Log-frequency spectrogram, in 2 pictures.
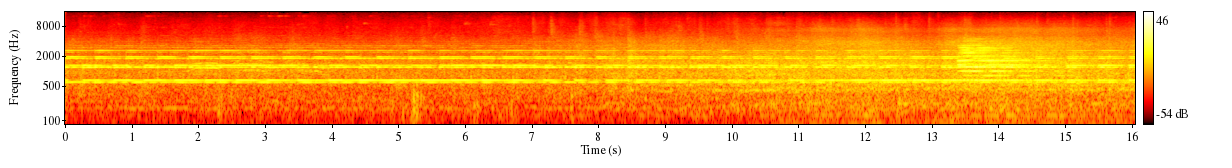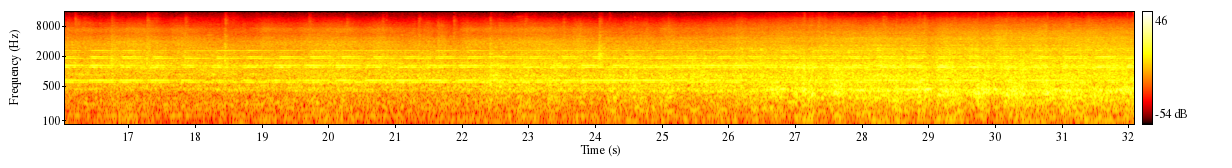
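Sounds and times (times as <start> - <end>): level crossing bell ringing: 0.0 - 26.1
train running rumble: 2.1 - 32.0
train horn blast: 13.4 - 15.1.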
